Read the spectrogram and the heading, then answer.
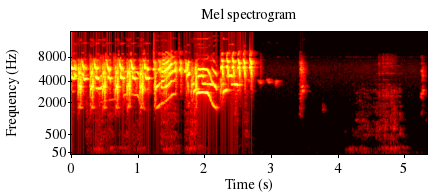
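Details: Before breeding in November 2023, a Double Pastel red siskin delivers quick high twittering notes ending in a descending slurred note, then falls silent apart from faint rustling.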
